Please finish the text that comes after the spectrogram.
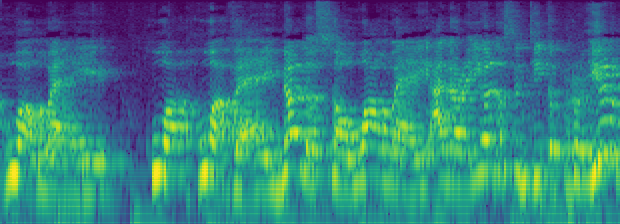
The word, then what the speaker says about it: Huawei: decisamente qualeil h non si pronuncia ed è pronunciato huawei ok quindi a capua one way huawei ok quindi se lo avete pronunciato così uomo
